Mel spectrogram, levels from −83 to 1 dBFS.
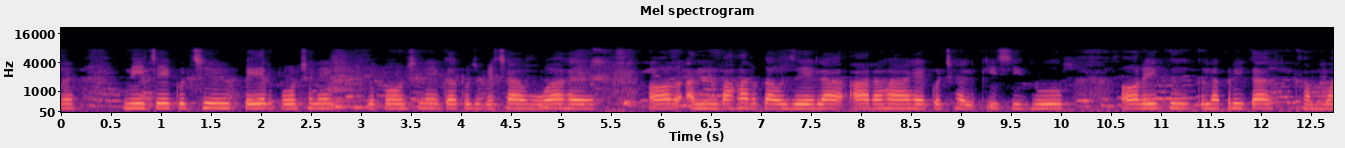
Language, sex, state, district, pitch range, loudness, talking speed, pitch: Hindi, female, Uttar Pradesh, Budaun, 200-215 Hz, -25 LUFS, 140 wpm, 205 Hz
